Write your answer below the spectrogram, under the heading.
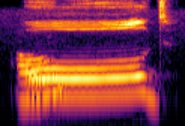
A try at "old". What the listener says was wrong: Remember to bring your tongue up when you do the L.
